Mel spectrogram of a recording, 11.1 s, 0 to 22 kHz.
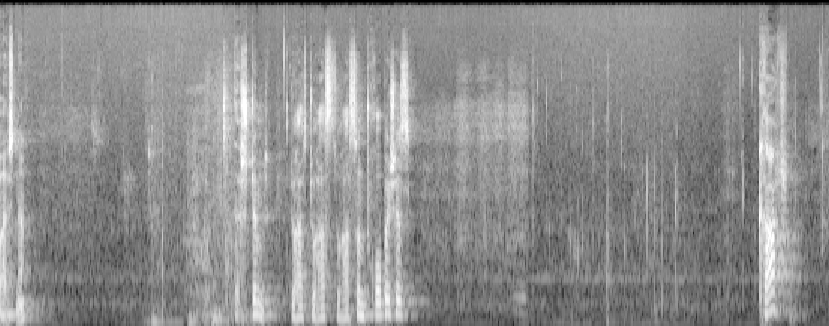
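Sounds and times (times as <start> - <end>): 
speech: 0.0 - 0.5, 3.1 - 5.6, 10.2 - 10.6
wet chewing of a soft bite of cheese: 7.0 - 10.0.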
